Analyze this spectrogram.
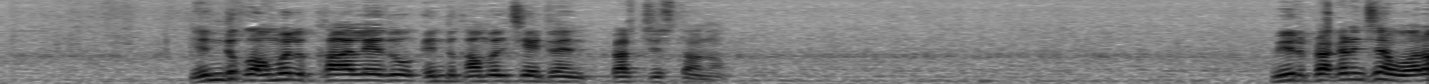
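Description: An elderly man speaks into microphones, reading out calmly.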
